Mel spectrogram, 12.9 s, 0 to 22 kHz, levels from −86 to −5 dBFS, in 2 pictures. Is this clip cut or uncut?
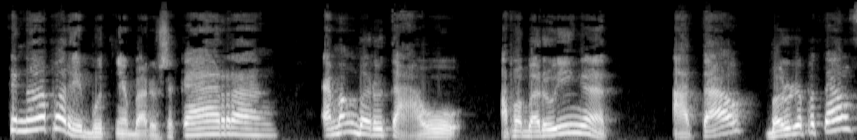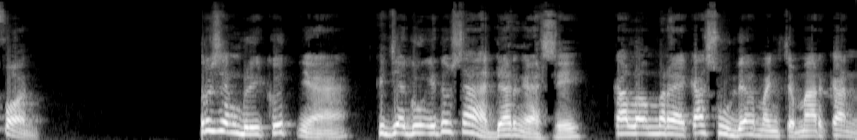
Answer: uncut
